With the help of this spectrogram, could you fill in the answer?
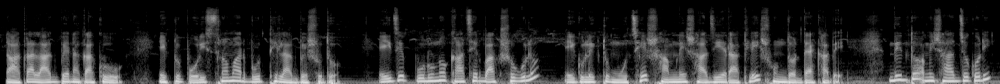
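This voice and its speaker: A man as a very mellow, courteous young traveller. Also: medium pitch, very animated. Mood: friendly, helpful. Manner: polite, measured, earnest. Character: courteous, reassuring young male traveller with business sense. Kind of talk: cartoon drama dialogue. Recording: music under the voice.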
